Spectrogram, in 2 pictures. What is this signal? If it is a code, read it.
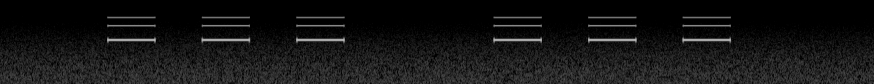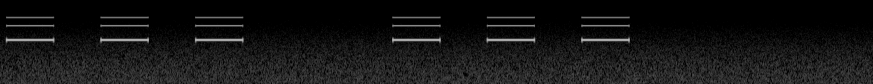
Alarm pattern, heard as an alarm's beeps, played four times, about 3100 Hz. Temporal three. Smoke or fire, evacuate.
